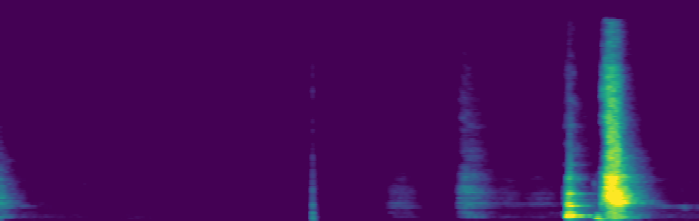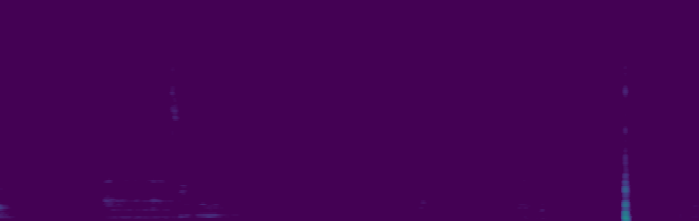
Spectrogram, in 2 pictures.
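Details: Person about to shower, sneezing repeatedly, with sneezes spliced together: a brief inhale, then a sharp double-burst sneeze, faint clicks before and after in near silence.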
